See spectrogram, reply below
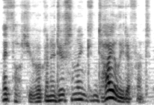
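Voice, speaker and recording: A man playing a tabletop game, chatting casually in a jokey, excitable manner. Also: on the high side, racing, slightly rough, faint music behind. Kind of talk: casual joking chat.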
